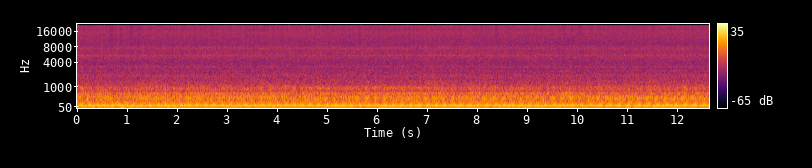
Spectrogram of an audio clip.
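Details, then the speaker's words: V8 with Ghost Cam idle tune after dyno work, idling cold while logging for tuner: deep even rumble at steady fast cold idle, no lope or stumble; chop not yet audible; normal cold idle. "yeah I don't really hear the the choppy chop yet but I guess we'll see he said this may or may not work"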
